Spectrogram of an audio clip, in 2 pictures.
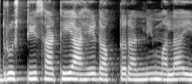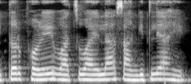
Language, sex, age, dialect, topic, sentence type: Marathi, male, 31-35, Varhadi, agriculture, statement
